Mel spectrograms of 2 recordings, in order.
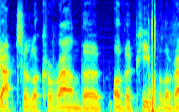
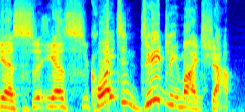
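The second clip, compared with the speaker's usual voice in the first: put-on posh English accent, much higher; 14 semitones higher, 4 dB louder than usual. Role-playing a character who answers a guard in an exaggerated posh English accent. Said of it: "He's not that fucking posh".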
